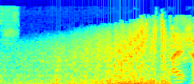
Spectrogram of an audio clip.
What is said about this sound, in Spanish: un disparo. Se ha oído un, golpe muy fuerte en la Cámara. La, Guardia Civil entra en el Congreso de los Diputados. Hay un, un teniente coronel que con una pistola sube hacia la tribuna, apunta.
